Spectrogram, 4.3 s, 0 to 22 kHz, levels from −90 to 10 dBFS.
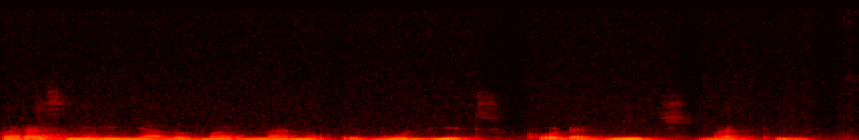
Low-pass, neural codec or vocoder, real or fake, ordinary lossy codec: none; none; real; none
